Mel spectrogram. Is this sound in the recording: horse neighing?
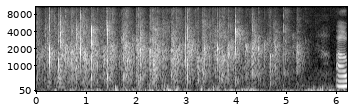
no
